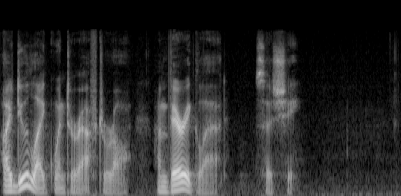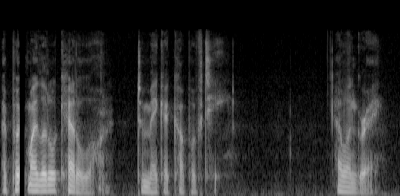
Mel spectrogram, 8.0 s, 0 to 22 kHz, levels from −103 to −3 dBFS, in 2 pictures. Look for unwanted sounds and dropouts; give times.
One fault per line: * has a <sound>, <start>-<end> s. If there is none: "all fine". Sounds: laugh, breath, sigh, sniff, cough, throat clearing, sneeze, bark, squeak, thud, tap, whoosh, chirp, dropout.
* has a dropout, 4.2-4.3 s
